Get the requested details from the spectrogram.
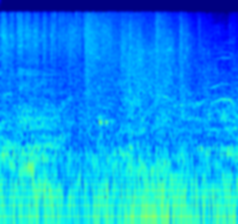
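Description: Heavy thuds and crashes sound as a figure leaps and lands.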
